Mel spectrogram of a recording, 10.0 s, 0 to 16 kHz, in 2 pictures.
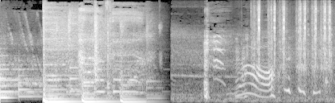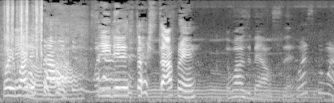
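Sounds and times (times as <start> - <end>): people talking: 3.5 - 10.0
sharp clicks: 3.7 - 5.7.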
